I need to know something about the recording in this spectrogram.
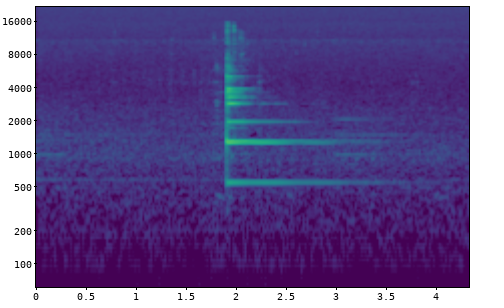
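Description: A single stroke of a church bell about two seconds in, ringing with several clear tones that fade away over about two seconds.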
